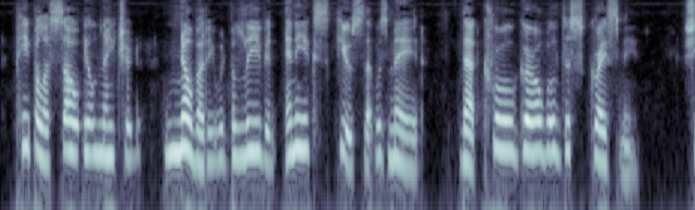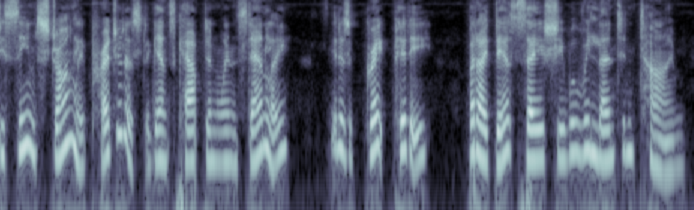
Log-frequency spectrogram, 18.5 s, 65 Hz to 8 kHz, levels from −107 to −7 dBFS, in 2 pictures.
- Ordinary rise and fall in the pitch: Yes, average, 3.7 semitones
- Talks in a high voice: Yes, high, 225 Hz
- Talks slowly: Yes, slow, 130 wpm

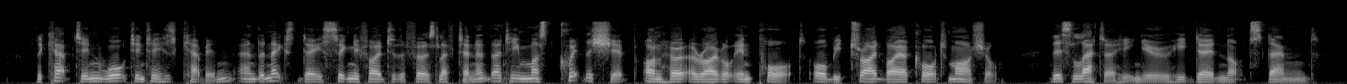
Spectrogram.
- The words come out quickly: No, average, 185 wpm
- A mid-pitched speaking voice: No, low, 125 Hz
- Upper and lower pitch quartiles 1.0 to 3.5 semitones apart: Yes, average, 2.9 semitones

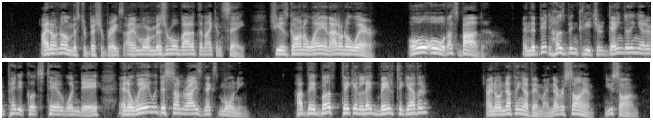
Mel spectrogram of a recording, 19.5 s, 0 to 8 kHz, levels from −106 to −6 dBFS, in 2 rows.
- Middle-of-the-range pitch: Yes, medium, 160 Hz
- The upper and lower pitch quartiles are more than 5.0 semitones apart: No, average, 4.1 semitones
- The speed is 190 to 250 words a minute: Yes, fast, 205 wpm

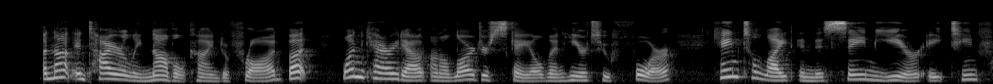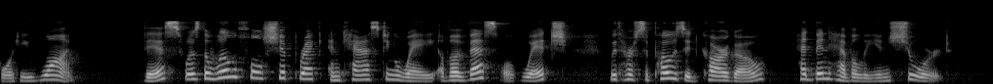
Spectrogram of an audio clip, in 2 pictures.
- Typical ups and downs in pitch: No, wide, 6.6 semitones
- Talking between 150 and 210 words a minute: No, slow, 135 wpm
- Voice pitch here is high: Yes, high, 205 Hz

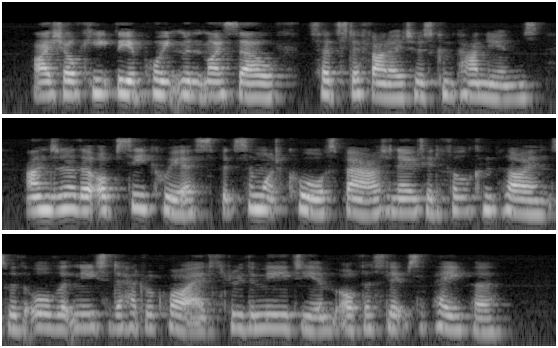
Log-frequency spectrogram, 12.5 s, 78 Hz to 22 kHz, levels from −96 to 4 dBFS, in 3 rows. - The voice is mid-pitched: No, high, 195 Hz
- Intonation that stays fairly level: Yes, narrow, 2.3 semitones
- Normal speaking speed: Yes, average, 170 wpm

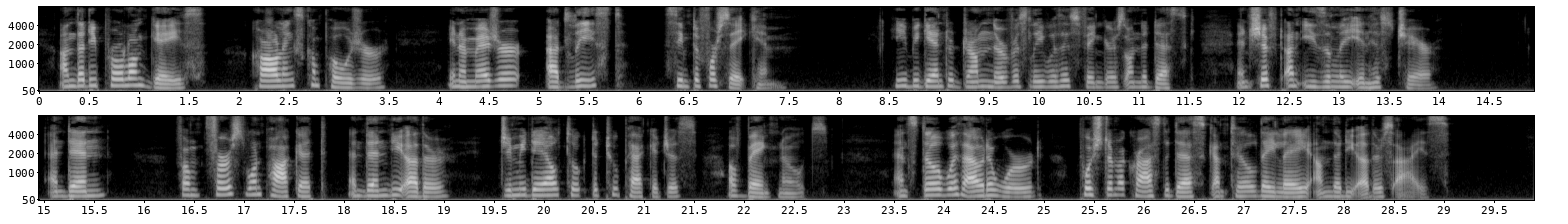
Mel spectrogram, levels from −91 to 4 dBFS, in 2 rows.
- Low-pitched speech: No, medium, 185 Hz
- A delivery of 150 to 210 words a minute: No, slow, 135 wpm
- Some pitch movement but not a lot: Yes, average, 4.2 semitones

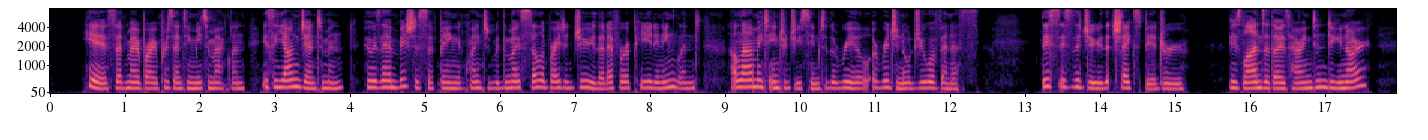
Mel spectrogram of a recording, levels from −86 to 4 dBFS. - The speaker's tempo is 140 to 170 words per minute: No, average, 180 wpm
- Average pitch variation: No, narrow, 2.2 semitones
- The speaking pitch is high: Yes, high, 210 Hz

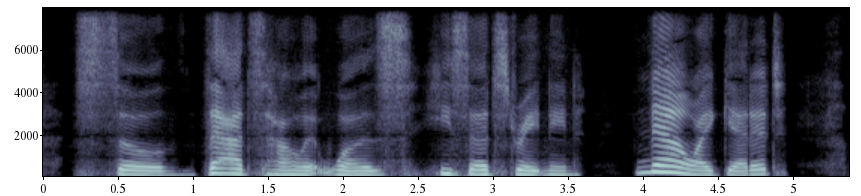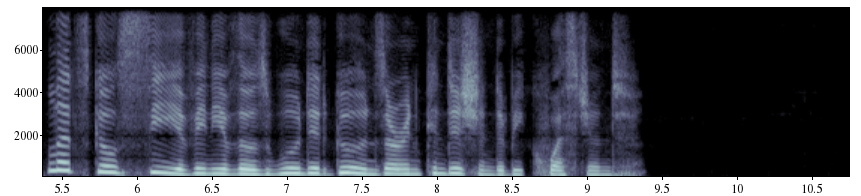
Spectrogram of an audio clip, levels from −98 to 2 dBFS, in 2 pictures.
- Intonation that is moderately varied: Yes, average, 4.1 semitones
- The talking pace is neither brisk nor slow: Yes, average, 150 wpm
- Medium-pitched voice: No, high, 205 Hz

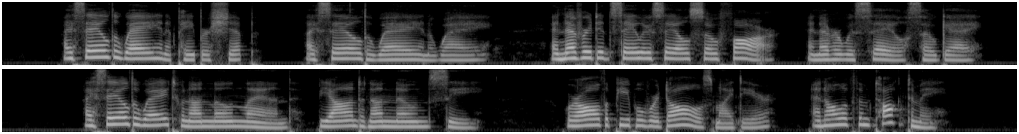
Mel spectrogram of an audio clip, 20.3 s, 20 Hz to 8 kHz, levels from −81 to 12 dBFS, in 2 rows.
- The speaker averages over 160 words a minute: No, average, 150 wpm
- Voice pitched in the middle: No, high, 210 Hz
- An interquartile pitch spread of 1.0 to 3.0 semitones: No, average, 3.7 semitones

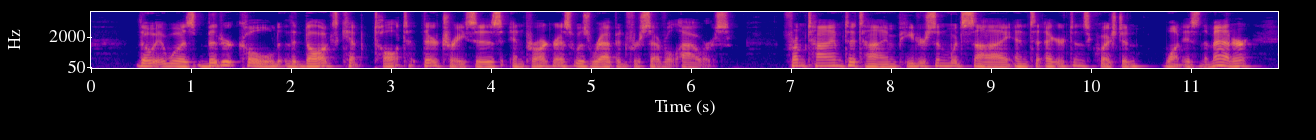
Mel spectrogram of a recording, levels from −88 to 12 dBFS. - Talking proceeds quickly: No, average, 165 wpm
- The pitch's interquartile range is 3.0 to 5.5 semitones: No, narrow, 2.4 semitones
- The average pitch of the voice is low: Yes, low, 130 Hz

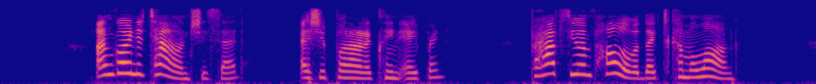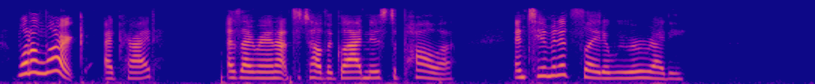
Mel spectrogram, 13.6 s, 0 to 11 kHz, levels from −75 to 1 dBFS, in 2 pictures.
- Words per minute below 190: No, average, 200 wpm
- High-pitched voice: Yes, very high, 255 Hz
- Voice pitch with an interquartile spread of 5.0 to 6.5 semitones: Yes, wide, 5.6 semitones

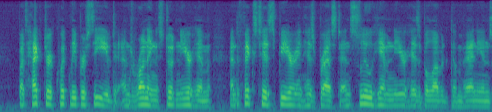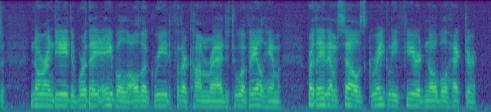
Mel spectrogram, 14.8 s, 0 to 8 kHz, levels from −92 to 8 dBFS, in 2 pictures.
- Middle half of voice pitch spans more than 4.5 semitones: No, narrow, 2.5 semitones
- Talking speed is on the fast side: No, average, 175 wpm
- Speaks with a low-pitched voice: Yes, low, 115 Hz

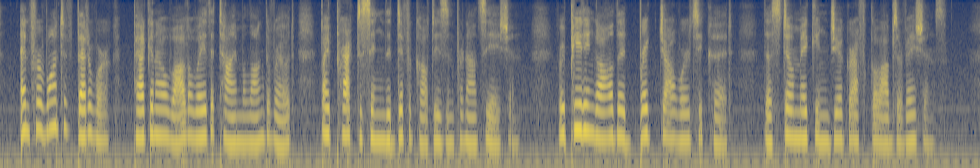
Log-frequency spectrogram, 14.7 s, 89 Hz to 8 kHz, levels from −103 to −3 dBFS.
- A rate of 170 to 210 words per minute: No, slow, 135 wpm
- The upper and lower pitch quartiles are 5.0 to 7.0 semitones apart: No, average, 3.4 semitones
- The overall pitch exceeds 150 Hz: Yes, high, 190 Hz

